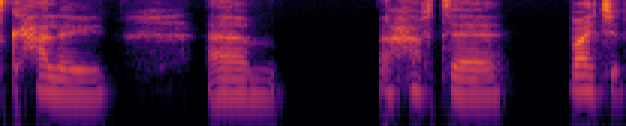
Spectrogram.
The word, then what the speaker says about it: Calais: Lovely to meet you, Callie. I keep wanting to say Callie because I live on the edge of Wales, but I think it's Calais.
